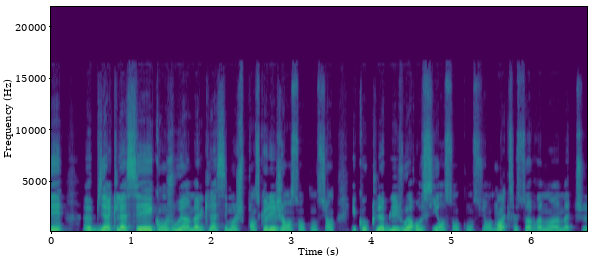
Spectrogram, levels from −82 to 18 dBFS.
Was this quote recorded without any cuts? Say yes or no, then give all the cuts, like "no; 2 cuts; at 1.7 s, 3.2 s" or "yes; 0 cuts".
no; 2 cuts; at 2.2 s, 5.5 s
